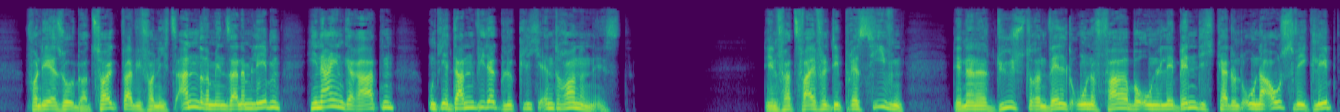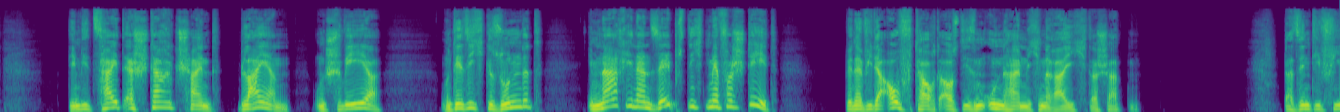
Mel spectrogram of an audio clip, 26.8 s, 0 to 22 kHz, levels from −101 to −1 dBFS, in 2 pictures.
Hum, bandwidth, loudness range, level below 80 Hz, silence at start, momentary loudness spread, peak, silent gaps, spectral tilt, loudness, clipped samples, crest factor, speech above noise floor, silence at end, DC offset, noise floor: none; 15.5 kHz; 4 LU; -54 dBFS; 0.3 s; 8 LU; 0 dBFS; none; -5.5 dB/octave; -18 LUFS; under 0.1%; 18 dB; over 73 dB; 0 s; under 0.1%; under -90 dBFS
